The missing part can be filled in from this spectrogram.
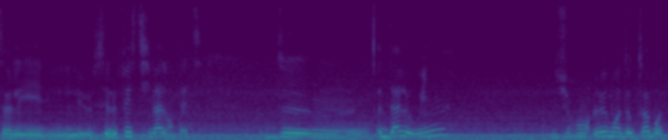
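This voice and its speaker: A woman's voice: a little high, muffled recording, noisy background. A woman narrating a casual travel vlog in a chatty, enthusiastic way, with many fillers. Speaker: travel vlogger.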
